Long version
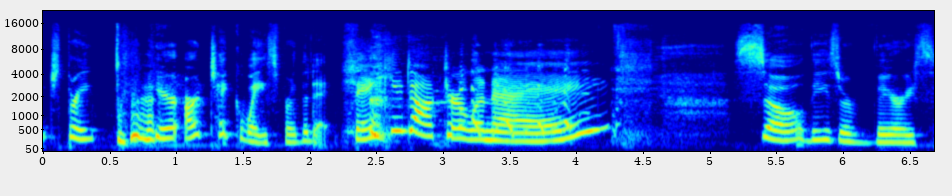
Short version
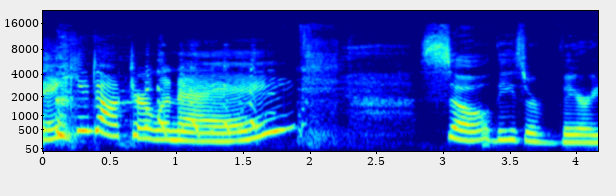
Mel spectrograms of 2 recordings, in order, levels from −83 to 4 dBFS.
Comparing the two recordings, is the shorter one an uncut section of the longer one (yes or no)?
yes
